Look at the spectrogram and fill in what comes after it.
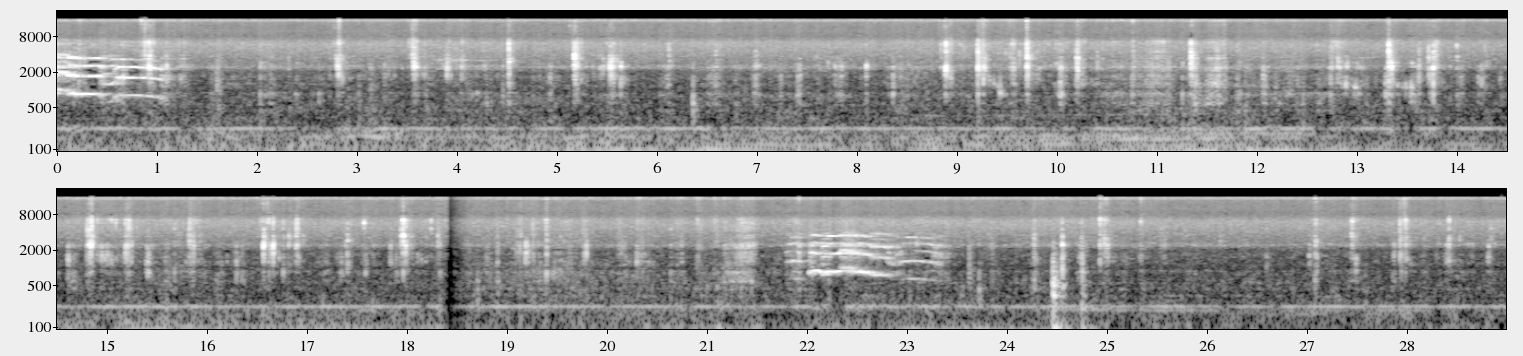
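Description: Close-miked eating sounds: soft idli being bitten and chewed, with wet mouth clicks and smacks scattered throughout over a steady low hum. Twice, at the very start and about two-thirds of the way in, a short call with falling pitch sounds in the background, louder than the chewing.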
